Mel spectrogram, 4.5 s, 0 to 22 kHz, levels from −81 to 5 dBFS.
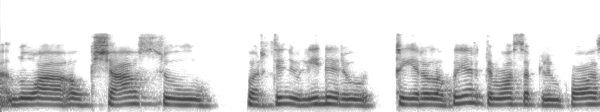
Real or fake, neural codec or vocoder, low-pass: fake; vocoder, 22.05 kHz, 80 mel bands, HiFi-GAN; 7.2 kHz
